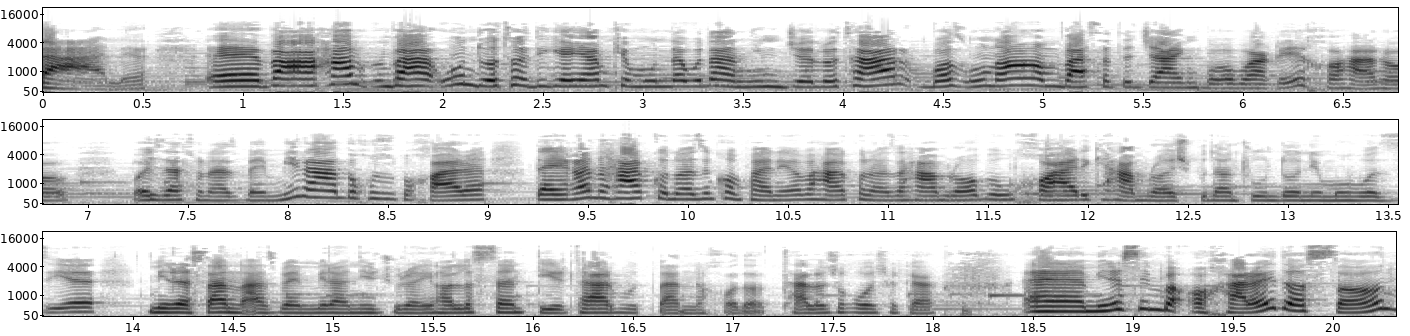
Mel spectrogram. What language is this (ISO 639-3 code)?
fas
